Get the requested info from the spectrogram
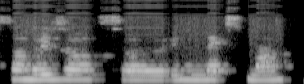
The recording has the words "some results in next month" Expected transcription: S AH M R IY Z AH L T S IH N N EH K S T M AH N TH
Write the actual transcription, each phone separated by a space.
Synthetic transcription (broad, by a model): S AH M R IY Z AH L T S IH N N EH K S T M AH N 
